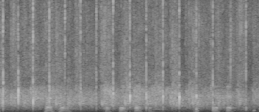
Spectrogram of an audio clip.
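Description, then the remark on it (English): A church audience claps steadily and loudly in a praise clap to the Lord, sharp overlapping hand claps filling the space while voices call out hallelujah and cheer over the applause. “Give me a chance to breathe, and you guys give the Lord a praise clap.”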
